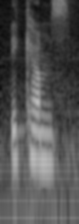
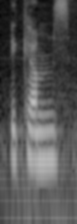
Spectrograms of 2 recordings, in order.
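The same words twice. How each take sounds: No difference in how they are said.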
